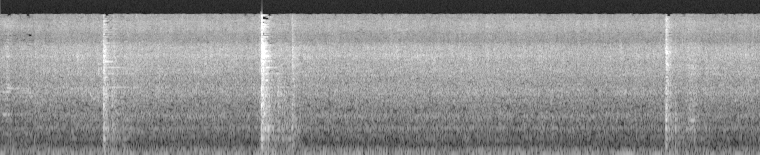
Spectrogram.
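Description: Stuffed brinjals frying gently in oil in a non-stick kadhai: a faint sizzle over a steady low hum, with three sharp clicks of the spatula against the pan, the loudest about two and a half seconds in.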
